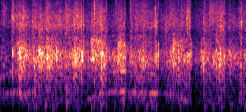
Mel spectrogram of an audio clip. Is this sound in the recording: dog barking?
no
